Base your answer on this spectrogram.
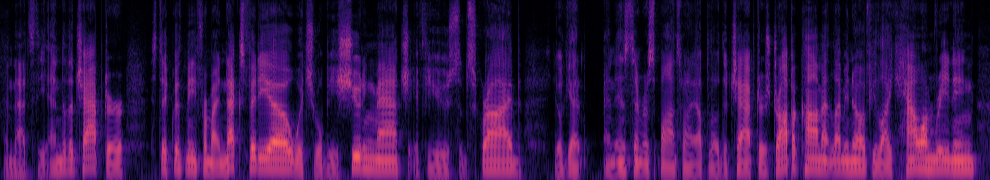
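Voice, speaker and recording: A man reading a children's novel aloud in an expressive, theatrical storytelling style. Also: medium pitch, a little fast, hardly any pauses, dry recording.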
